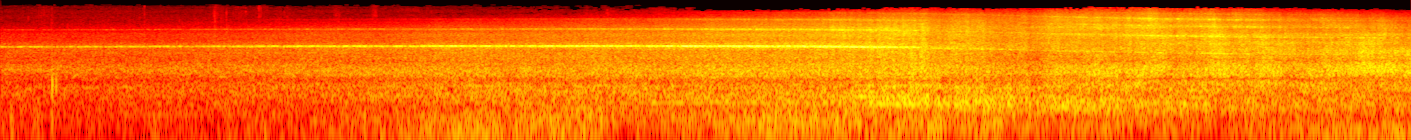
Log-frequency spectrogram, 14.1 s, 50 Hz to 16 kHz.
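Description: Boeing 747 freighter's four turbofan engines at take-off power during the take-off roll: a steady high fan whine over a growing roar, louder as the jet comes closer. About nine seconds in the whine fades and a broad roar takes over as the aircraft passes and lifts off.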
